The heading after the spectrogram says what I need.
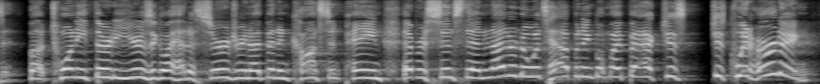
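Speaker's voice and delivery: high-pitched impersonation of an amazed woman; excited healed lady. Retold or imitated. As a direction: testify in a high, acted lady's voice. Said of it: "she stands up and says".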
